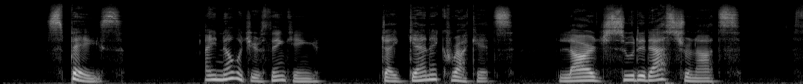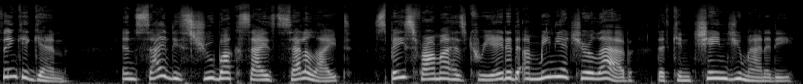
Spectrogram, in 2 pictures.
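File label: Hebrew English Female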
